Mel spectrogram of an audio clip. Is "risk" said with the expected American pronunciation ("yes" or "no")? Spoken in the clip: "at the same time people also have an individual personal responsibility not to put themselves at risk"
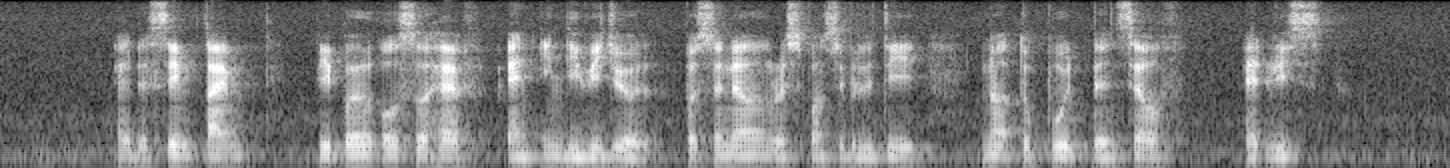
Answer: no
